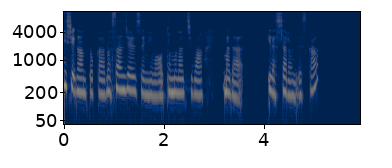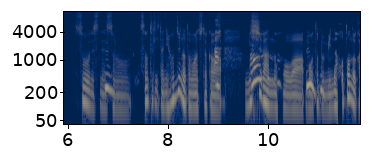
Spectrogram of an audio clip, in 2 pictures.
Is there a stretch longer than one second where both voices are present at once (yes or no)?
yes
